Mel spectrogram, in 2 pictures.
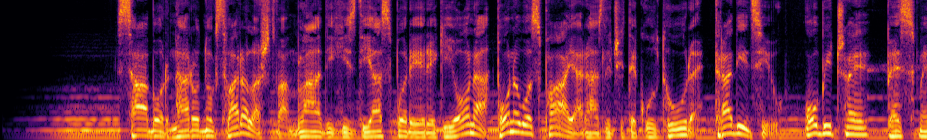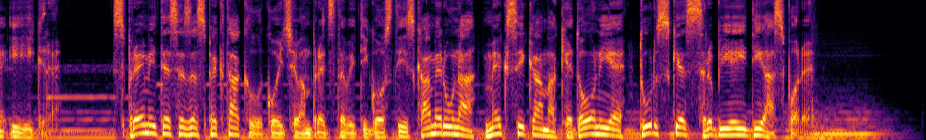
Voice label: festival tv annnoucer serbian voice over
